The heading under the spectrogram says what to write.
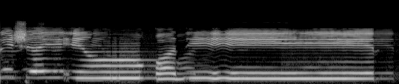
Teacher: شیئن قدیر میں حمزہ کے نیچے دو زیر کی تنوین، تنوین کے بعد حروف اخفا میں سے قاف آ رہا ہے تو یہاں پر اخفا کا قاعدہ ہوگا، یعنی تنوین میں ہم غنہ کر کے پڑھیں گے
